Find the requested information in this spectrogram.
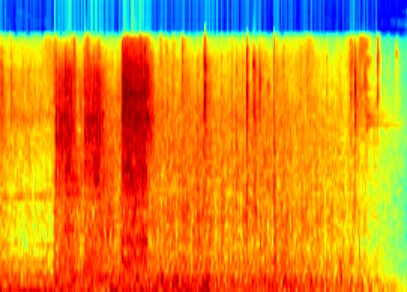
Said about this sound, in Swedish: Eh, Sanchez skjuter kulspruta mot, eh, mot Bond som är på tankbilen. Då skjuter han i Bondtemats toner.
